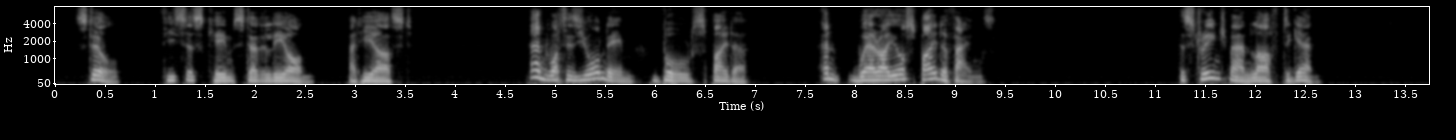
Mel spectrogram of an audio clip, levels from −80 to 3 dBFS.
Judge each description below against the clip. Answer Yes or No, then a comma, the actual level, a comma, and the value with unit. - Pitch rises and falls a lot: No, average, 5.0 semitones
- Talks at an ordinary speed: No, slow, 115 wpm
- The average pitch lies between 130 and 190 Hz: Yes, medium, 140 Hz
